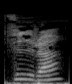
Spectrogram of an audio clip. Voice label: swedish four

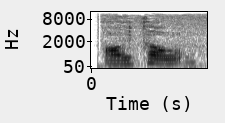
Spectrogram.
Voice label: "jacket", Cantonese

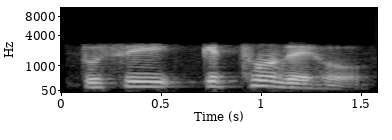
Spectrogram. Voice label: Where are you from, punjabi

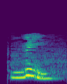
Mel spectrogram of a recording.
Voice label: who, afrikaans

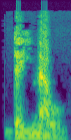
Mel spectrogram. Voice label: welsh eighteen

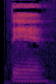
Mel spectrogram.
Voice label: you, burmese

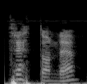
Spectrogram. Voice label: swedish thirteenth

